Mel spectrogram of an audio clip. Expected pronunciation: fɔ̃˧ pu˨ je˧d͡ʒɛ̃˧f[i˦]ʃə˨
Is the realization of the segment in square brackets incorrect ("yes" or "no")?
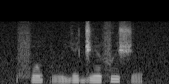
yes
